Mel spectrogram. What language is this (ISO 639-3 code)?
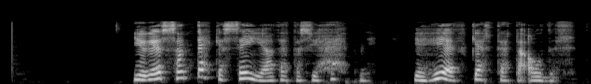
isl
